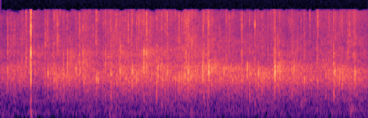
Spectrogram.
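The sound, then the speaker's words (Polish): An audience claps steadily, a dense crackle of many overlapping hand claps at an even, moderate loudness with one sharper clap standing out near the start. “Chciałam brawa dla Was.”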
